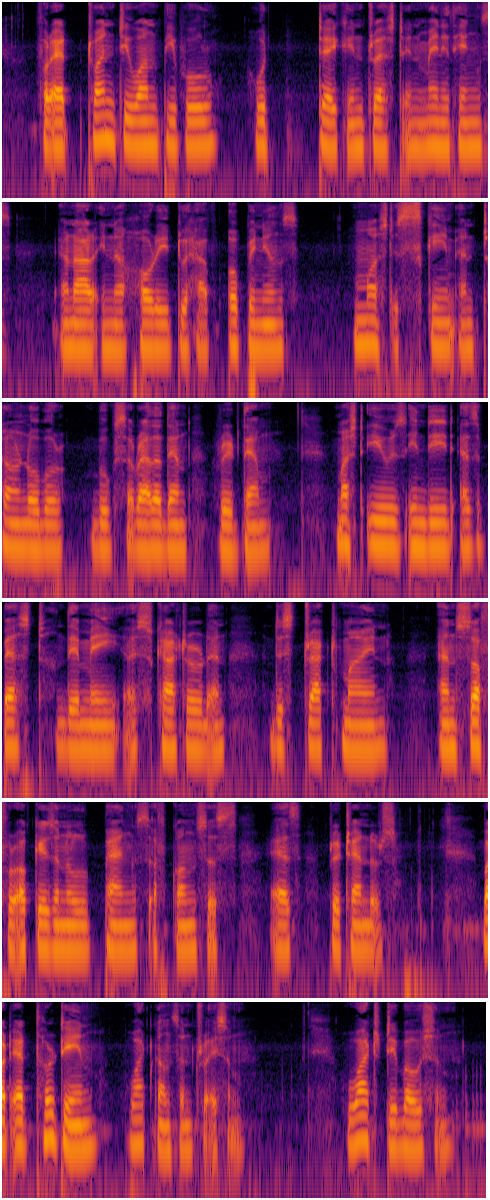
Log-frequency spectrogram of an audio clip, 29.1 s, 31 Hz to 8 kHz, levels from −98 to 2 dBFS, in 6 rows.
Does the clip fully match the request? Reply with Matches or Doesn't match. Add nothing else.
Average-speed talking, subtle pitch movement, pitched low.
Doesn't match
